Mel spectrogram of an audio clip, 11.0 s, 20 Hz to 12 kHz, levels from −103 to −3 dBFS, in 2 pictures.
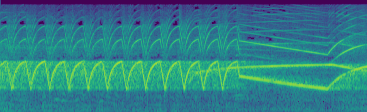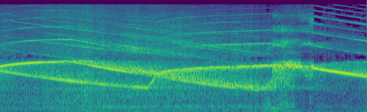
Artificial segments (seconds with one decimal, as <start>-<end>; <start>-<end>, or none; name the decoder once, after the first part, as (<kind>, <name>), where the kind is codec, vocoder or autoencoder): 9.6-10.2 (codec, SNAC)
